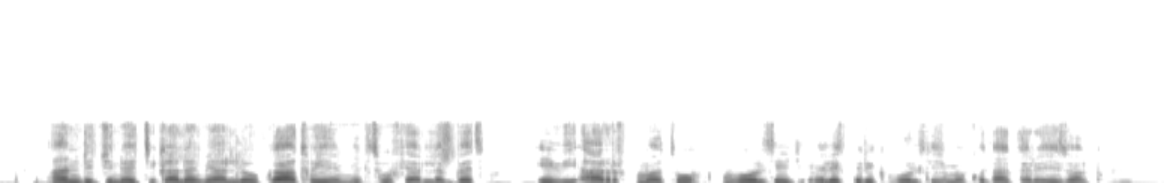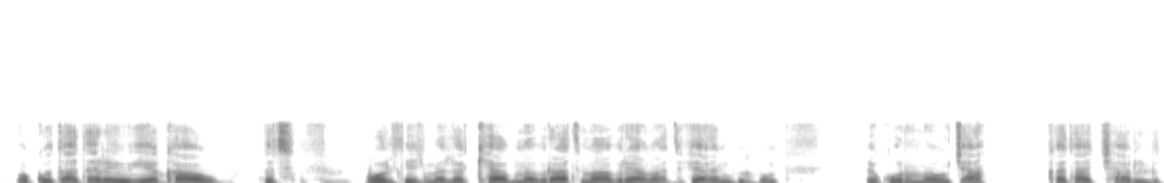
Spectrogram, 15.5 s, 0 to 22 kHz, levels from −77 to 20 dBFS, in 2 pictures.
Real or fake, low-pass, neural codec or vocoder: real; 7.2 kHz; none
